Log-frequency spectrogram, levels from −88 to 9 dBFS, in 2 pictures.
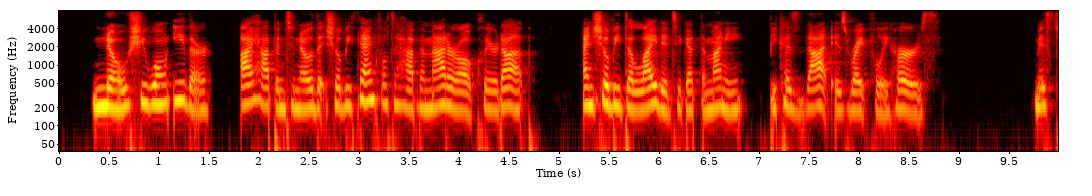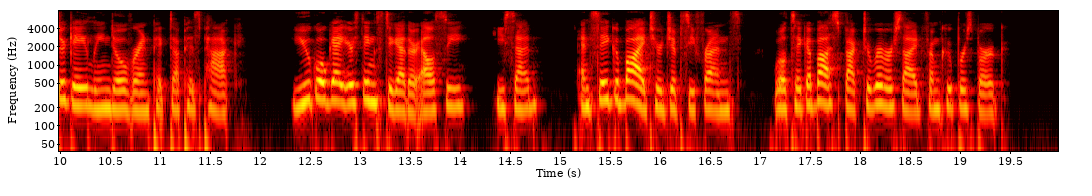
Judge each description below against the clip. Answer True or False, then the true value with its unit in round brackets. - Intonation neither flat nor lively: True (3.2 semitones)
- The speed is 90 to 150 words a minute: False (200 wpm)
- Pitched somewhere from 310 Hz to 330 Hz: False (200 Hz)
